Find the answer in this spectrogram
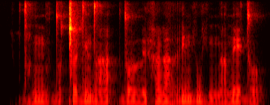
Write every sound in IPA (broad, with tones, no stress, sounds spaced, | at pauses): dˤ i̤˩˥ nː o̤˥ d̪ o˥ ǀ ɵ˨ d ẽ˥ d̪ ã˩˥ | d o˥ lː ɨ˩˥ h ã˥ ɳ a˩˥ r i˥ m i̤˥ w i̤˨ nː ã˩˥ n̪ e˥ d o˨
